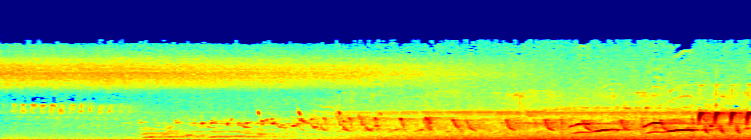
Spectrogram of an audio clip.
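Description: Songbirds at dawn: many short chirps and rising and falling whistled notes. From near the end a fast run of repeated high notes joins in, all over a low steady rumble.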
